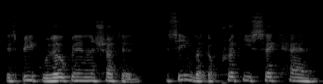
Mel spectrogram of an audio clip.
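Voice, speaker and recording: Guy reading a kids book out loud, expressive storytelling, voice a bit on the high side. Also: fairly quick. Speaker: story reader. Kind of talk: expressive children's story narration.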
